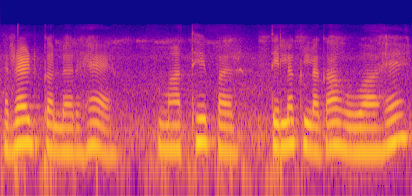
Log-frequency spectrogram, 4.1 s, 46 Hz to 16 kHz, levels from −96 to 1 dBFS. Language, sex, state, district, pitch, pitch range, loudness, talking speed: Hindi, female, Punjab, Kapurthala, 195 Hz, 180-215 Hz, -17 LUFS, 130 wpm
